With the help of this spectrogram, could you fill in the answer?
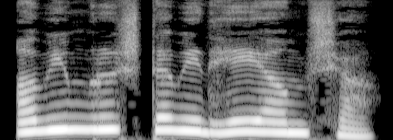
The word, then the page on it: ಅವಿಮೃಷ್ಟವಿಧೇಯಾಂಶ: Kannada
